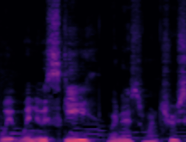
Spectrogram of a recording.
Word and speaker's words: Winooski: I probably butchered that name. What was it again? Winooski?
